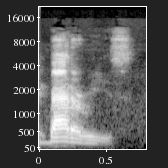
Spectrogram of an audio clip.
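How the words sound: It is said in an American accent.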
